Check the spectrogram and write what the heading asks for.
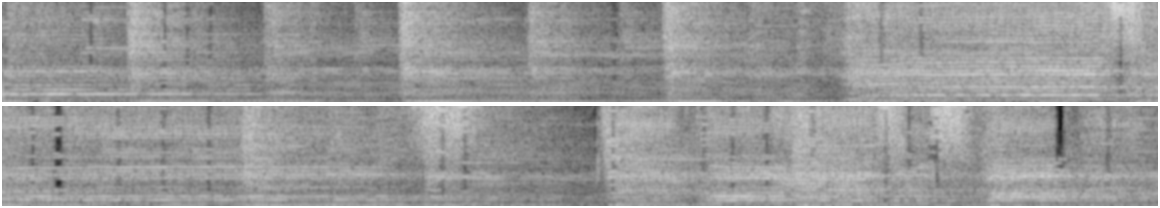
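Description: Christian worship song: a group of voices singing together with instrumental accompaniment, in a slow, steady pulse.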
